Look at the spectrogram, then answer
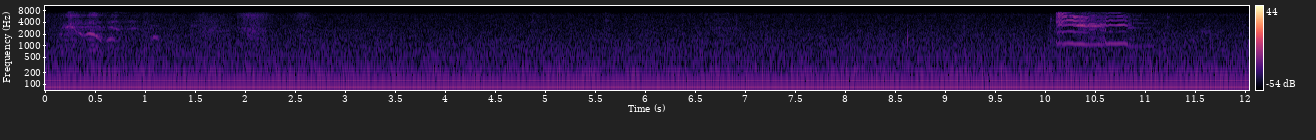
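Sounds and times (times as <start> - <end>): kitten mewing: 10.1 - 11.1.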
